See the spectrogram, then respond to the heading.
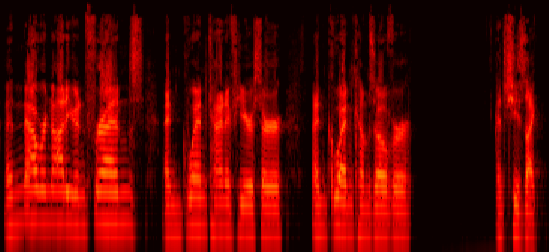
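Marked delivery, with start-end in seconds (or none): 0.1-1.9 higher, tearful mock sob; imitating crying MJ. MJ crying to Peter over the breakup, higher tearful voice. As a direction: voice MJ near tears with regret. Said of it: "she kinda starts crying".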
